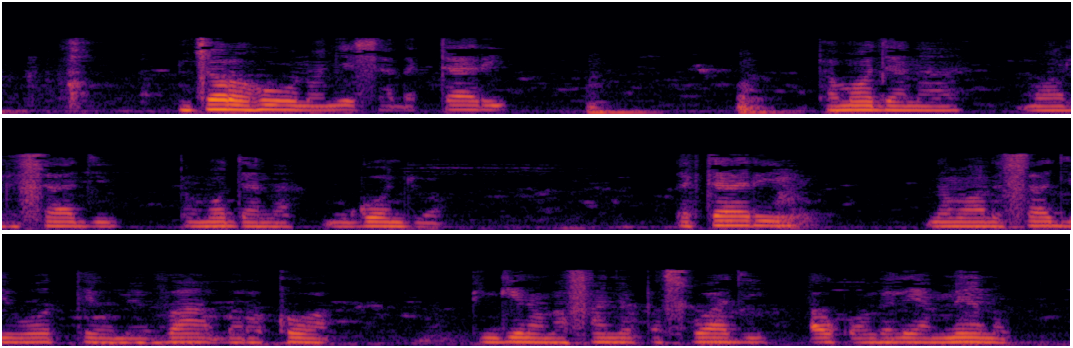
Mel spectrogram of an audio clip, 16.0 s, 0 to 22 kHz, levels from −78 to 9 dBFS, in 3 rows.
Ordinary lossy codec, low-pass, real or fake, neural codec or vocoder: MP3, 24 kbps; 7.2 kHz; real; none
